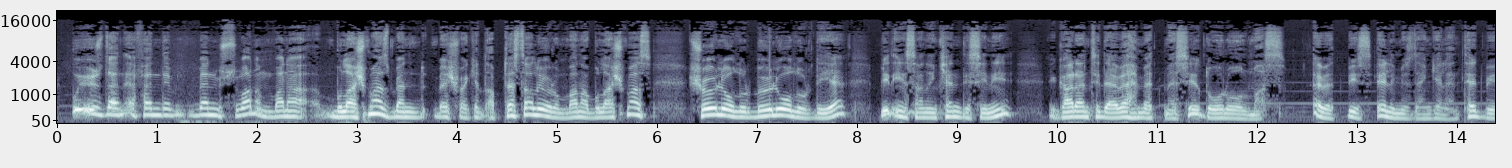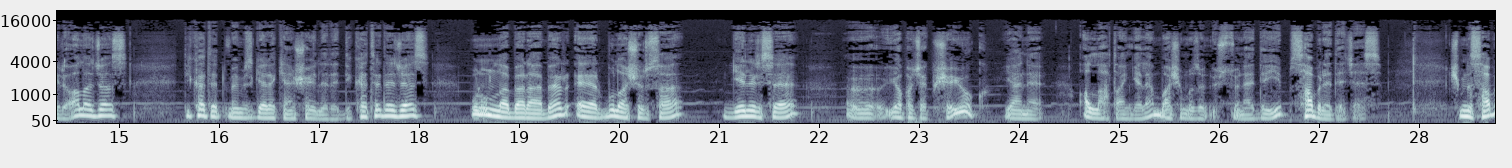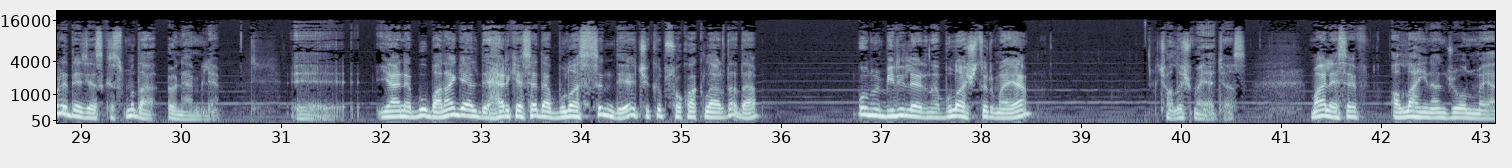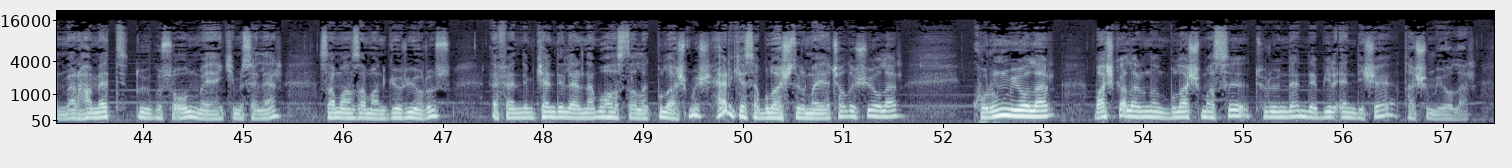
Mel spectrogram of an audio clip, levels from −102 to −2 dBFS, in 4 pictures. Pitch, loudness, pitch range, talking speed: 150 Hz, -16 LUFS, 130-175 Hz, 105 wpm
